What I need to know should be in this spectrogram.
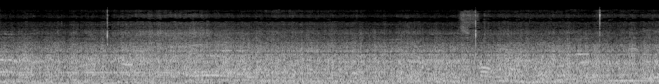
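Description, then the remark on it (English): A bus engine idles at a bus stop in the rain with a steady low rumble, while a constant hiss of rain fills the background and faint voices murmur. “Feel free to open your doors anytime soon, it's raining.”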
